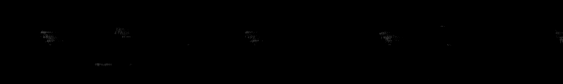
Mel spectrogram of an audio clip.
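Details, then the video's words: Pet parrot calling at home: short, harsh, high screeches repeated about every one to one and a half seconds, each followed by softer, brief chirps, over a quiet background hiss. "parrot calling sound"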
